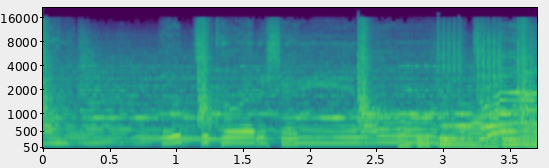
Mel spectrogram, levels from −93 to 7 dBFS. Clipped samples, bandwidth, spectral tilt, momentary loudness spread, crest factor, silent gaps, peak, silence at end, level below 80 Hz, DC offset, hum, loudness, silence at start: under 0.1%; 16.5 kHz; -4 dB/octave; 9 LU; 16 dB; none; 0 dBFS; 0 s; -36 dBFS; under 0.1%; none; -15 LUFS; 0 s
